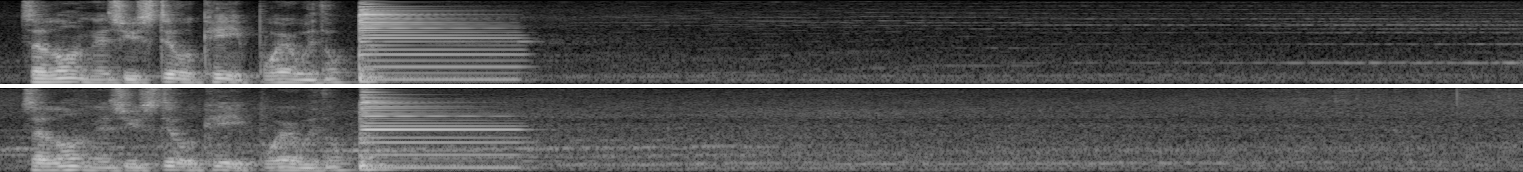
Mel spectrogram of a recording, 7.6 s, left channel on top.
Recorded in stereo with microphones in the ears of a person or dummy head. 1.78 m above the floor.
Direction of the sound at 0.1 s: 40° left (ahead or behind).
